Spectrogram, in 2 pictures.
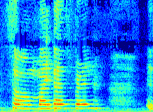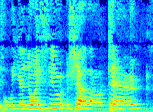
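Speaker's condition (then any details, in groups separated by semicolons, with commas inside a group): Cerebral palsy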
